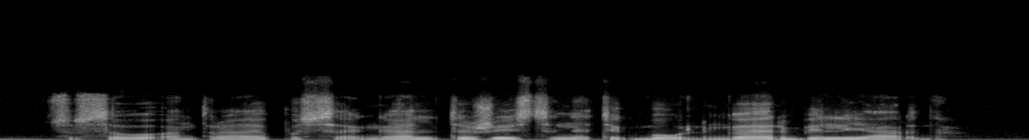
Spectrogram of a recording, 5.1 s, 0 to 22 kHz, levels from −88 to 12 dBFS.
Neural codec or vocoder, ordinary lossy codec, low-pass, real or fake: none; Opus, 32 kbps; 7.2 kHz; real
